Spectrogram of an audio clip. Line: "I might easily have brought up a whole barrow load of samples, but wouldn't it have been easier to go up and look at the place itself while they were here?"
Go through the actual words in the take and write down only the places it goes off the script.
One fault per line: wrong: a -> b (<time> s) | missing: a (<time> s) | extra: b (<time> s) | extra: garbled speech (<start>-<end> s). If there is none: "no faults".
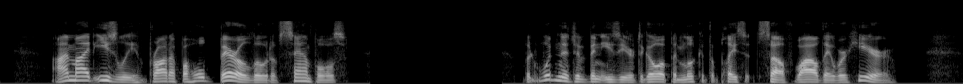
no faults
